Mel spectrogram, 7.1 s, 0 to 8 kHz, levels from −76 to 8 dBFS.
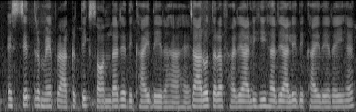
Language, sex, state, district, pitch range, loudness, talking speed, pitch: Hindi, female, Chhattisgarh, Bilaspur, 150-170 Hz, -21 LUFS, 150 wpm, 160 Hz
